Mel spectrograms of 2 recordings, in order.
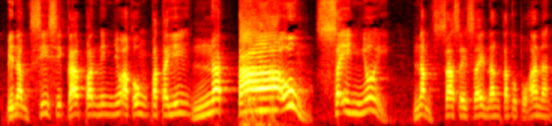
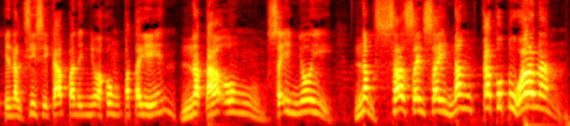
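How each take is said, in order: First: The word taong carries strong emphasis. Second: The word taong carries no special emphasis. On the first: Christ is proving that he is only a man, not God. The speaker calls it wrong. "fallacy of accent, yung maling pagdidiin. ... So saan ang aking accent? Taong!" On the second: Christ is proving that he was truly sent by God. The speaker calls it right. "Ito naman yung tamang accent"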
